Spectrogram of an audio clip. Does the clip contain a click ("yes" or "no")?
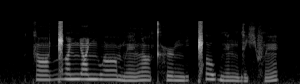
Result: yes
